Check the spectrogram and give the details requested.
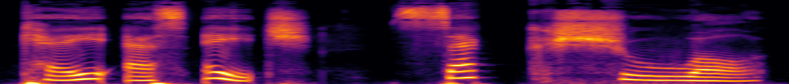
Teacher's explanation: in the word sexual the X sounds like ksh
